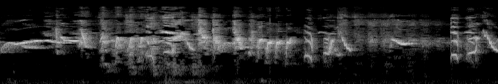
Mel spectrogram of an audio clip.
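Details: At night, an Oriental magpie-robin (kacer) sings vigorously in a dense, unbroken stream of whistles, buzzy trills and harsh chattering notes, with a brief pause near the four-second mark.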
